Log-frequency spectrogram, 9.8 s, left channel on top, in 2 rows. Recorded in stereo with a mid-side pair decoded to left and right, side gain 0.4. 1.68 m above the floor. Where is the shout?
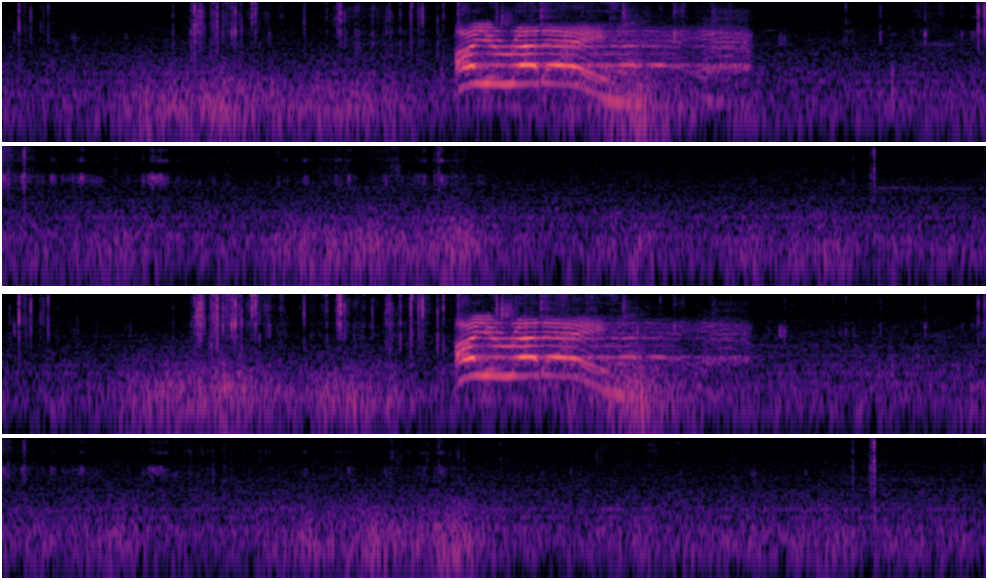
5° right; by 3.8 s 50° left.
